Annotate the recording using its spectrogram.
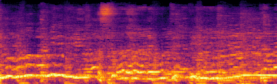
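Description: Live band music: a woman singing an ornamented melody into a microphone over accordion accompaniment, with a steady bass beat.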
